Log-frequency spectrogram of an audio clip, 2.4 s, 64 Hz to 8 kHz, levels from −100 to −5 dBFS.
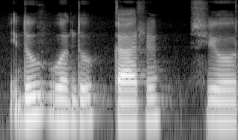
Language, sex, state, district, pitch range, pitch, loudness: Kannada, male, Karnataka, Bidar, 125-135 Hz, 130 Hz, -18 LUFS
